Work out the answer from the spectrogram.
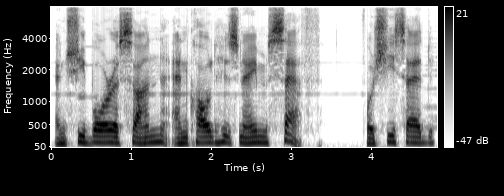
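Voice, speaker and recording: A man narrating scripture from a script in a measured, solemn manner. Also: medium pitch, fairly even intonation, a bit bright.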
